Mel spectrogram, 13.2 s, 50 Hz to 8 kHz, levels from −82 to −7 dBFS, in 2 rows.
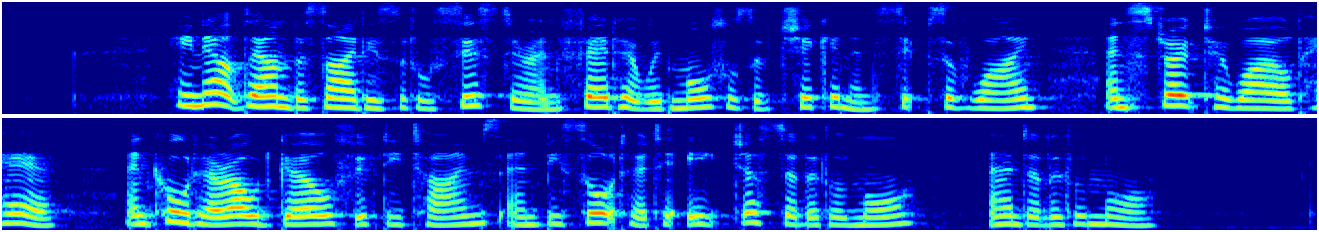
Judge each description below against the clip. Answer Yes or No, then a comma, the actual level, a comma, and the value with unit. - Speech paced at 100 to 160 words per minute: No, average, 195 wpm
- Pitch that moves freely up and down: No, average, 3.2 semitones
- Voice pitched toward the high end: Yes, high, 220 Hz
